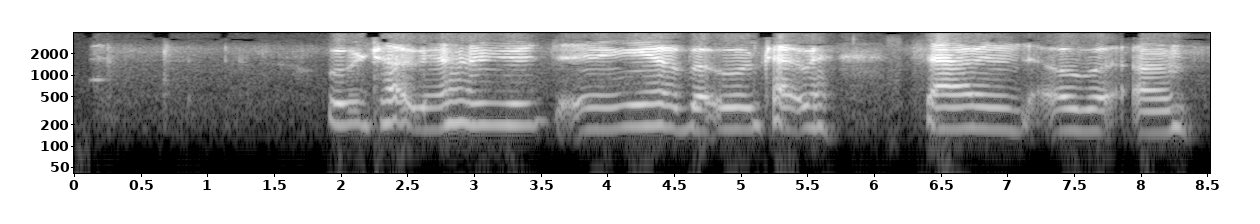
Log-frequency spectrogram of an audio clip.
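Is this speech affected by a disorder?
Yes: cerebral palsy, severe.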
